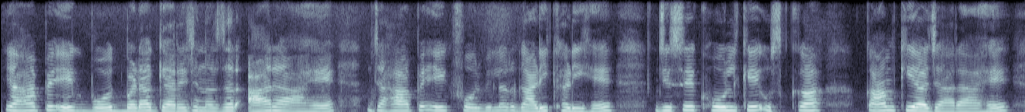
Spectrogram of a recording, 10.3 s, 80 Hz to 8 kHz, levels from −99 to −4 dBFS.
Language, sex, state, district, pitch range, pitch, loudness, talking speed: Hindi, female, Chhattisgarh, Bilaspur, 215-245 Hz, 230 Hz, -22 LUFS, 160 wpm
